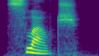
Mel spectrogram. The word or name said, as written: slouch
